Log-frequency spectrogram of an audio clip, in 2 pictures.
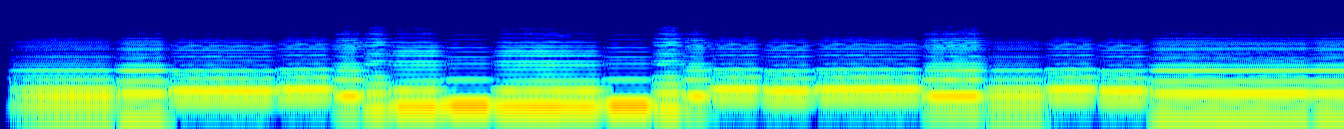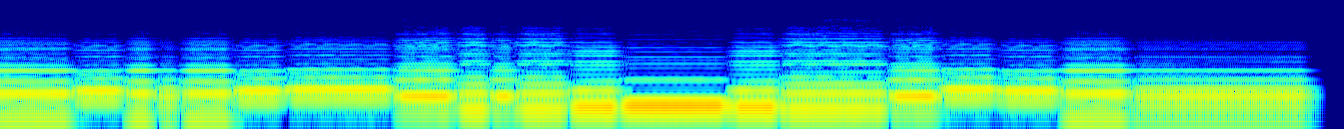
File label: minuet bass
